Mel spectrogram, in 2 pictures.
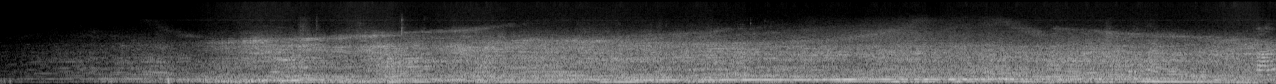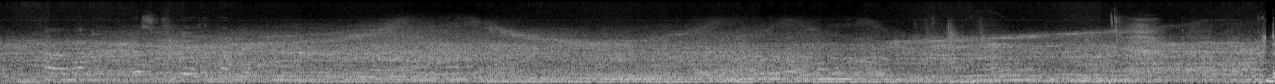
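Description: Race cars on the Golden Triangle Raceway Park track during the final laps of the Spring Havoc race, engines roaring loudly and continuously as cars sweep past one after another, with rising and falling pitch at each pass.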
